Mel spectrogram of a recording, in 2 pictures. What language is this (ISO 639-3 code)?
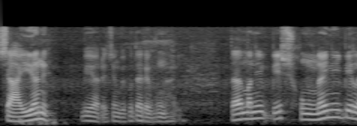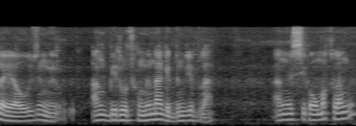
brx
